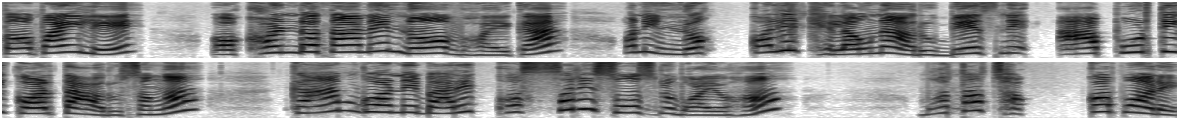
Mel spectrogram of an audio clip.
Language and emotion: Nepali, disgusted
